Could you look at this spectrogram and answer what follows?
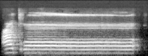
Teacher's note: عین زبر ع، طا الف مد زبر طا، بڑی مد ہے مد متصل، اس کو 5 فنگر اسٹریچ کریں گے ہم، تو طا اور الف دونوں کو موٹا پڑھیں گے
